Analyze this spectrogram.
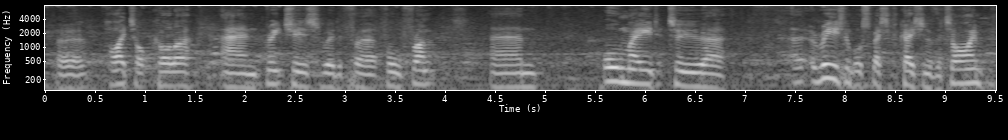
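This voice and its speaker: A man's voice: fairly high pitch, a bit bright. A man giving an informal, slightly hesitant explanatory chat. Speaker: town crier. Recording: light background noise.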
